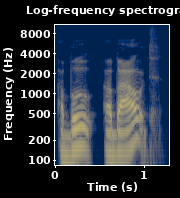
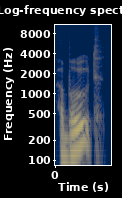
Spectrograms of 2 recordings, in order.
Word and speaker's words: about: I pronounce it about, not aboot.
